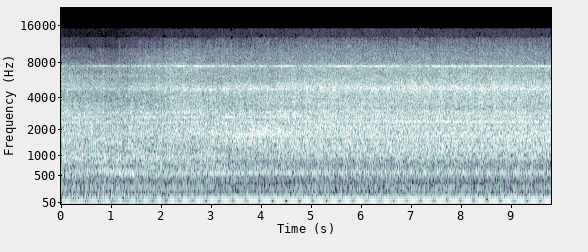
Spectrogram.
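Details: Kenworth W900 ISX diesel started after a head job, check engine light expected to clear: steady, even idle with a firm low rumble and no knocks or misses; it sounds healthy.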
